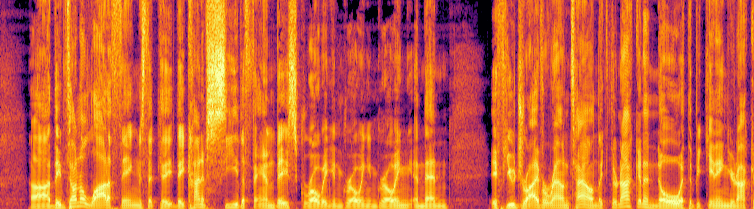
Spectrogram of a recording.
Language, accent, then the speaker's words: English; Canada; also born or lived in Washington; now in Las Vegas, United States; This is better than where I was in Washington. This is better than where I grew up in Canada.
